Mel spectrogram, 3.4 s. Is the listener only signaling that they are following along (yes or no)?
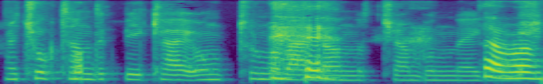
no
